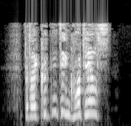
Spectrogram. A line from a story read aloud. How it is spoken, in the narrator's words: he said anxiously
